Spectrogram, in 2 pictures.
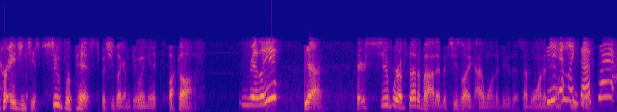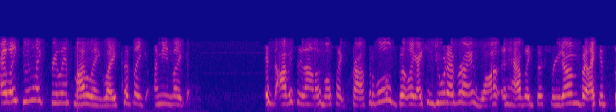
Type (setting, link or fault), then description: link, phone line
